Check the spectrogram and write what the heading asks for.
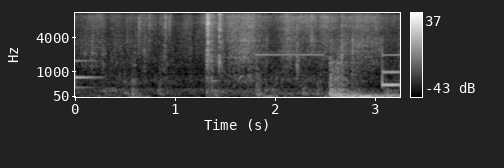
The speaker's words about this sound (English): So the frunk just opened for you automatically. Yeah, yeah, yeah. Just there's a button and the frunk opens.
